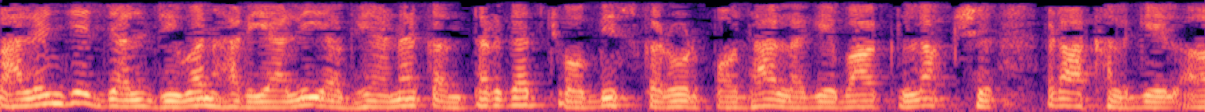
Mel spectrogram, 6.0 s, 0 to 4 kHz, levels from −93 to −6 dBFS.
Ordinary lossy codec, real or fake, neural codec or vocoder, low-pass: MP3, 32 kbps; real; none; 3.6 kHz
